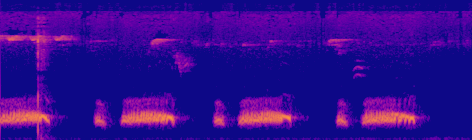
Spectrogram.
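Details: Big-voiced decoy spotted dove at a ground arena, singing to draw wild doves: steady phrases of a brief low coo and a long purring croo, repeated three times at a regular pace, with a sharp knock near the start.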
